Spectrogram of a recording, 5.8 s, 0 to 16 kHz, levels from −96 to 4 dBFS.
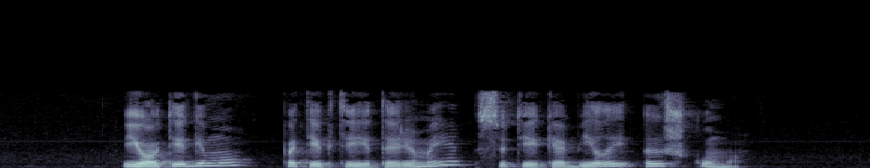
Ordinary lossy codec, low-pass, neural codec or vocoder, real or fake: MP3, 48 kbps; 7.2 kHz; none; real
